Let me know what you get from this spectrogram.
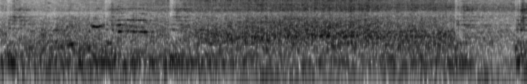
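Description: Pingxi Line diesel railcar passing at close range, with a steady engine hum and the rumble of the cars rolling by. A few faint, brief wheel squeals come about a second in.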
